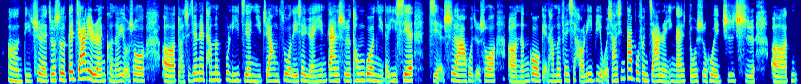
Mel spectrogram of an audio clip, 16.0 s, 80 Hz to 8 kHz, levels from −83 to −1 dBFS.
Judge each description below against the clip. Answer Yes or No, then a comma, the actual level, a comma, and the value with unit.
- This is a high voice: Yes, high, 205 Hz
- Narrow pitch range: Yes, narrow, 2.2 semitones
